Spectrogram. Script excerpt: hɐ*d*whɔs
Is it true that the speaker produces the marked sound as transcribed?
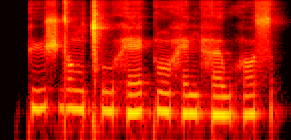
no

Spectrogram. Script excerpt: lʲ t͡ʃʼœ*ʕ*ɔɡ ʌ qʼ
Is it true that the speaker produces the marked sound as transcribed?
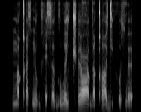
yes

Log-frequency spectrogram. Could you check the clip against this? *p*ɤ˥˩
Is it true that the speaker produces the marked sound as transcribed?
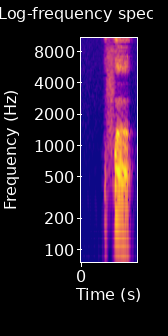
no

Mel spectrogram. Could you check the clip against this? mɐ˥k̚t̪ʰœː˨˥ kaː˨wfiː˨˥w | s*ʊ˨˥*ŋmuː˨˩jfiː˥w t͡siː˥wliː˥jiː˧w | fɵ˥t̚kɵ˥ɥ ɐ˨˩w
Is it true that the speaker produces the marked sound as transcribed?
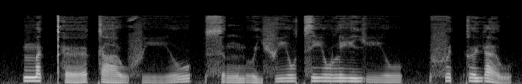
no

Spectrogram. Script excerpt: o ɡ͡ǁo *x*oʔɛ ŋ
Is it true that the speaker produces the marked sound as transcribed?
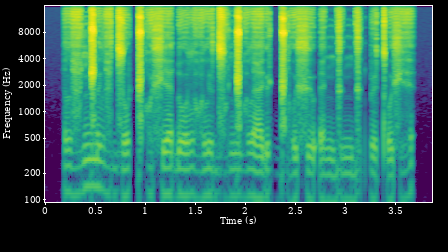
no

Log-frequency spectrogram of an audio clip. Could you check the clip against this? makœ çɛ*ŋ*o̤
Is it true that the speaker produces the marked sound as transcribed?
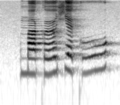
no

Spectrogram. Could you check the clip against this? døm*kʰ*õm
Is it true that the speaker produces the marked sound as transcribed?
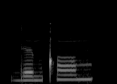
yes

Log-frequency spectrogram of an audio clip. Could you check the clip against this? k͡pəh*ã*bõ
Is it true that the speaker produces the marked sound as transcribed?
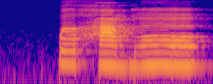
yes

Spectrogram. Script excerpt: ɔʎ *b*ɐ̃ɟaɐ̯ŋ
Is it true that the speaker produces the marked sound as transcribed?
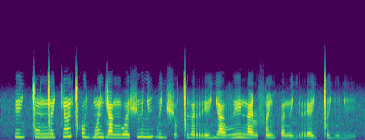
yes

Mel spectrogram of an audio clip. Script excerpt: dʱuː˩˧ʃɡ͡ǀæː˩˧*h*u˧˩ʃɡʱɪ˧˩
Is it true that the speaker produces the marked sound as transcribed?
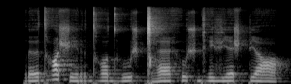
yes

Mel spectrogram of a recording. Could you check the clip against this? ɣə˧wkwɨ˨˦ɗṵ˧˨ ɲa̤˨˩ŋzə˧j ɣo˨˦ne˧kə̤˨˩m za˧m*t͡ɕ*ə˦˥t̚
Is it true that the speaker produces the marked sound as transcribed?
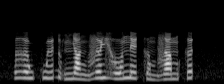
no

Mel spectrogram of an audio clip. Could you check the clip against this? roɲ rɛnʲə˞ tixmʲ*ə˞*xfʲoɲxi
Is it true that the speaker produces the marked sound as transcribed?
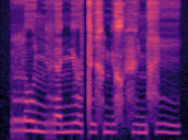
yes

